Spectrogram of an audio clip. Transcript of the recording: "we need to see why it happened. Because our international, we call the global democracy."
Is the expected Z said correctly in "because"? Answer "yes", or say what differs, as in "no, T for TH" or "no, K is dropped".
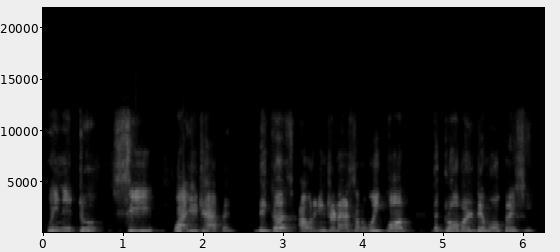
yes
